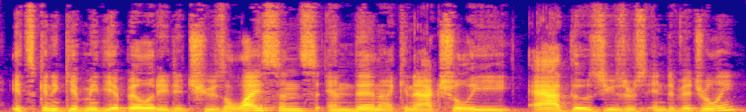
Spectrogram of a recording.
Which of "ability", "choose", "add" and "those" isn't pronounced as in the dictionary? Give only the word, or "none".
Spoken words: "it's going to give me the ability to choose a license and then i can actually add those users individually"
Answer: none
